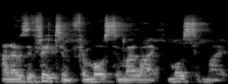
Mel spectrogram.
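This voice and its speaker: A man's voice: on the low side, fast, a bit bright, roomy sound. A middle-aged man from Ireland, telling his own story as a guest on a video call, rambling and correcting himself earnestly. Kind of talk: personal testimony in an interview.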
